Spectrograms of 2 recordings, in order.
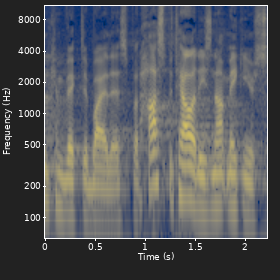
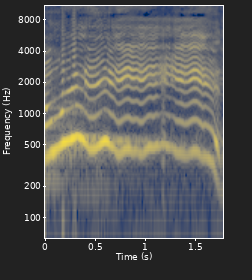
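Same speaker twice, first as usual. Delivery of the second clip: long high squealed "wee"; drawn-out, loud, high mock squeal; mock feeble cheer; 10 dB louder than usual. Preacher imitates the congregation's poor cheer, mock squeal. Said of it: "that was like a dead chicken".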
